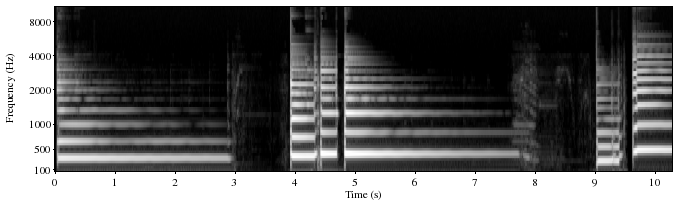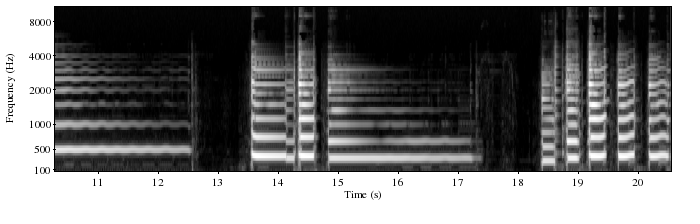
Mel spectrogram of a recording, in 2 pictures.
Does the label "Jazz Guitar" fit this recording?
Yes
